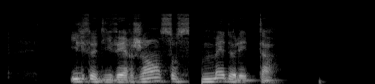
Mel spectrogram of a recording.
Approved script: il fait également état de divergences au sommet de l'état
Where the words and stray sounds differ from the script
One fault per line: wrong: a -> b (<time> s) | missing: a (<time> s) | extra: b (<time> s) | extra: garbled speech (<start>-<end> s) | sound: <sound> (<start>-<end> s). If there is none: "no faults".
missing: fait également état (0.9 s)
sound: dropout (1.9-2.0 s)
